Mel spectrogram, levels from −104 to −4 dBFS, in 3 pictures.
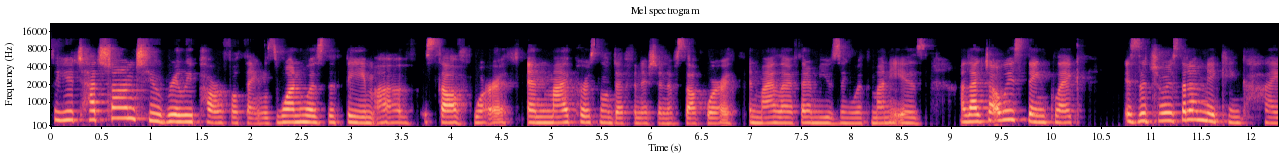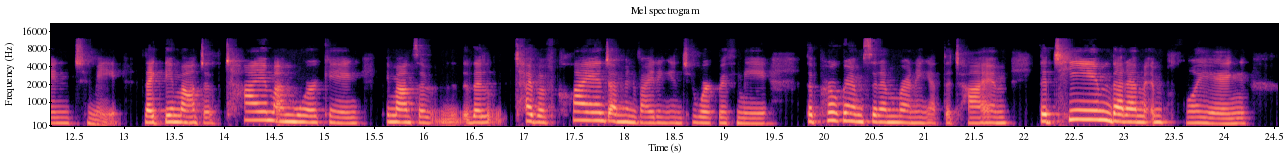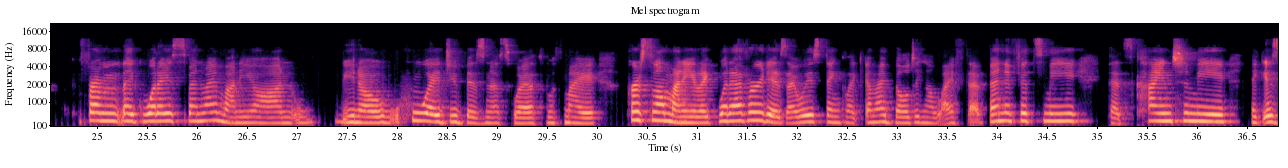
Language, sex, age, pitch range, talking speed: English, female, 20-39, 215-265 Hz, 190 wpm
